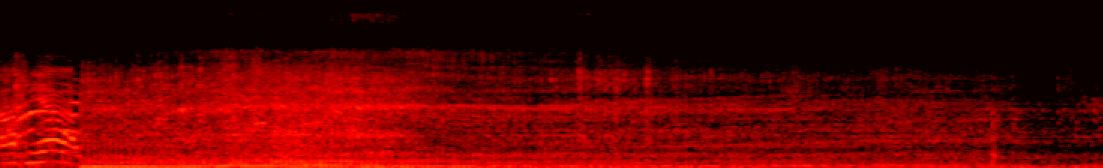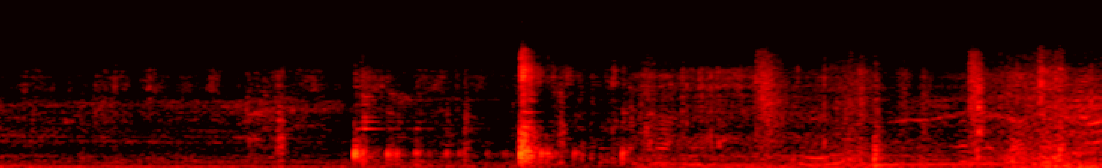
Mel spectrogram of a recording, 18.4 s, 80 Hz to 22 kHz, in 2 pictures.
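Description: An engine running steadily, loudest near the start and fading over about ten seconds. A few sharp knocks follow, the loudest about 13.5 seconds in.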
